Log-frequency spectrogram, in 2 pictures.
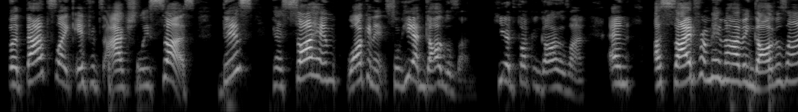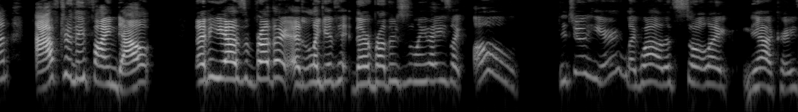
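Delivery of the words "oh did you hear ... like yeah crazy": put-on naive amazement, fake innocent surprise. Retelling how someone reacted to the news: imitating feigned innocent surprise. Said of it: "he said it like he didn't even".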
